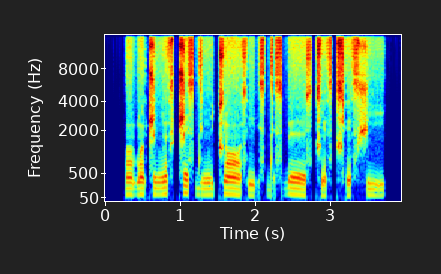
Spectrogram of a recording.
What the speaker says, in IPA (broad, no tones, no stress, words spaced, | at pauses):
ɔ̃ɓɔ̃ʈ͡ʂiŋə̃s ʈ͡ʂesdiŋy t͡ɕɔ̃ːs mʲḛsdḛsɓøːs t͡ɕẽst͡ɕʰĩsʃi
